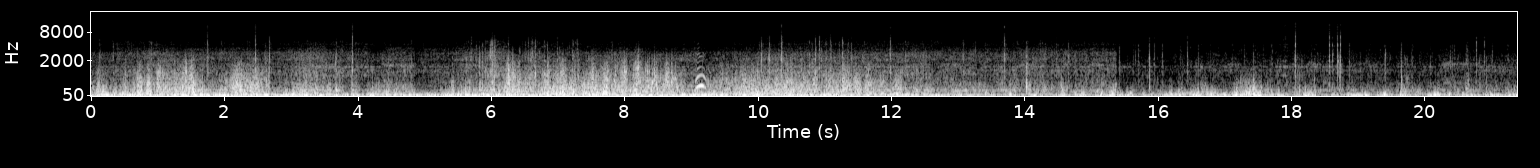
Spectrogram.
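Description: A bicycle's gears and frame clatter over bumps.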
